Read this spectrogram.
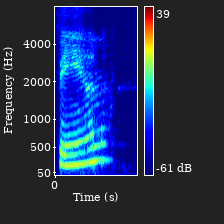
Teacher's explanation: it's an eh that goes up in your nose with the n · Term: nasalization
